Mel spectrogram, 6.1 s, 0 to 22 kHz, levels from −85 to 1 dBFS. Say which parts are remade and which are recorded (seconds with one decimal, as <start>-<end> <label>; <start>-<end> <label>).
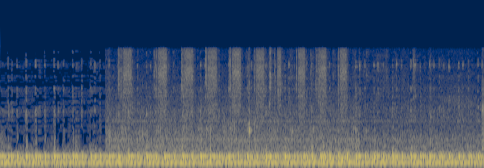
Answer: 0.0-6.1 recorded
